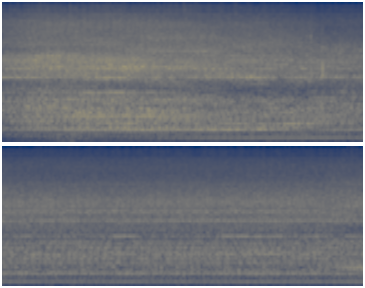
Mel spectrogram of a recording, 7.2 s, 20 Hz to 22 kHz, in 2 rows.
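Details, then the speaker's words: Toyota on ramps, started up to check for ticks: it settles into a smooth, even idle with a steady hum and no ticking or knocking. About 289,126 miles, check engine light on for EVAP, nothing leaking. Normal idle. "let's fire it up make sure that we have no ticks TS or anything else that's going to make us go [Music] crazy sounds good"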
